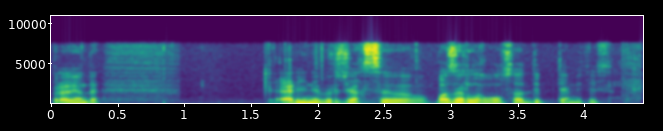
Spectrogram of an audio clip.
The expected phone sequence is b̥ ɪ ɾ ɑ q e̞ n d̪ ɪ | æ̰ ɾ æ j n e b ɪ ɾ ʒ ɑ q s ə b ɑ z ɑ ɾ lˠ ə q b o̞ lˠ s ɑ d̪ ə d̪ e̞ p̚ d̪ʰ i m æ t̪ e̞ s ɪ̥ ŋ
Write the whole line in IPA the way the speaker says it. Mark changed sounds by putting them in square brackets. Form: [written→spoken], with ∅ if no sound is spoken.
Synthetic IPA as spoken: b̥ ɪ ɾ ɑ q e̞ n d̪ ɪ | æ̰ ɾ [æ→i] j n e b ɪ ɾ ʒ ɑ q s ə b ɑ z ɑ ɾ lˠ ə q b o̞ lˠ s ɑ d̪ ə d̪ e̞ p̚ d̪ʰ [i→æ] m [æ→e] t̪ e̞ s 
